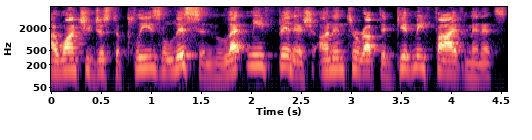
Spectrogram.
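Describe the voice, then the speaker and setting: A fairly quick, animated voice with lively intonation and a New Jersey accent, on a very clean recording with a silent background. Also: man. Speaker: couples vlogger. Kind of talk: casual advice chat.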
